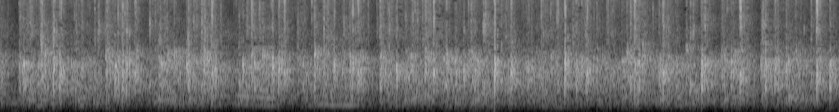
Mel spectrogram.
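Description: A crowd gives a big round of applause to thank a man, with dense overlapping claps that stay loud and even throughout, without any single voice standing out.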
